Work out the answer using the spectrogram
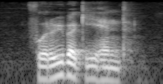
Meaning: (verb) present participle of vorübergehen; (adjective) temporary
- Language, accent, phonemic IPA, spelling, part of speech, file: German, Austria, /foˈʁyːbɐɡeːənt/, vorübergehend, verb / adjective, De-at-vorübergehend.ogg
